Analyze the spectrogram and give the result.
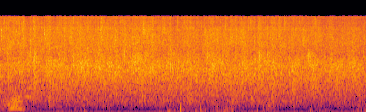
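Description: An audience breaks into sustained applause, a dense, steady patter of many hands clapping at an even loudness for several seconds. A brief voice is faintly heard at the very start.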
